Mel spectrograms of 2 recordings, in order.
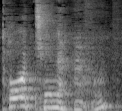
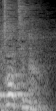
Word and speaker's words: Tottenham: Because in this country, nobody says Tottenham. They're going to say Tottenham. It's silent. They don't pronounce the H.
